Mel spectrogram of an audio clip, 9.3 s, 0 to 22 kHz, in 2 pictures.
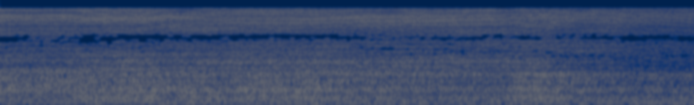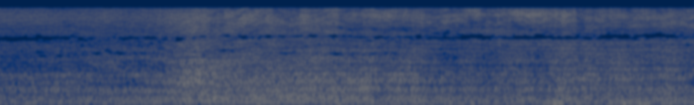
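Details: New Hoshizaki ice machine install: the vacuum pump pulls down only the line sets, reaching 956 microns. A steady, even hissing drone with no surging or knocking means the vacuum pump is running normally.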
